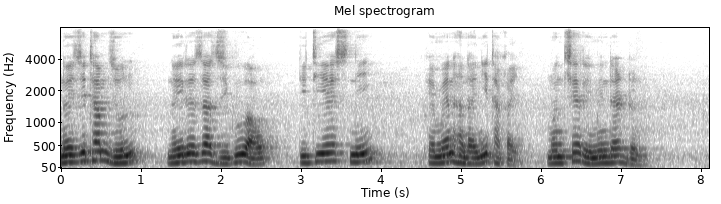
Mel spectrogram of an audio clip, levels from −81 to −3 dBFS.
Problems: constant background noise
